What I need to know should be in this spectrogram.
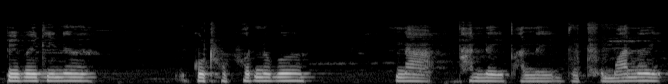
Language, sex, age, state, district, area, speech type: Bodo, female, 45-60, Assam, Chirang, rural, spontaneous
